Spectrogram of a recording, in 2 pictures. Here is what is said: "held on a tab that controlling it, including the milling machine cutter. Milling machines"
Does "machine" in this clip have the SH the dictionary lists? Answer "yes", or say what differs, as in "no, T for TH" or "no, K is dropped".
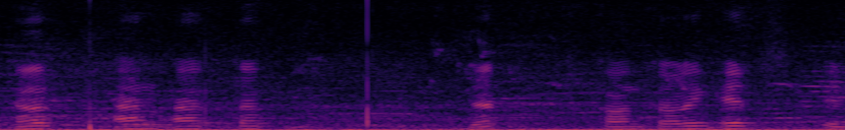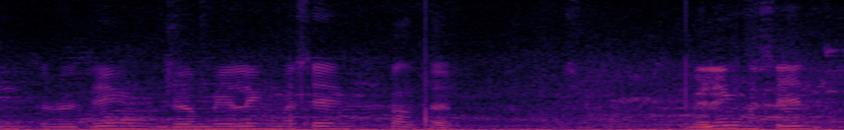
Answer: no, S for SH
